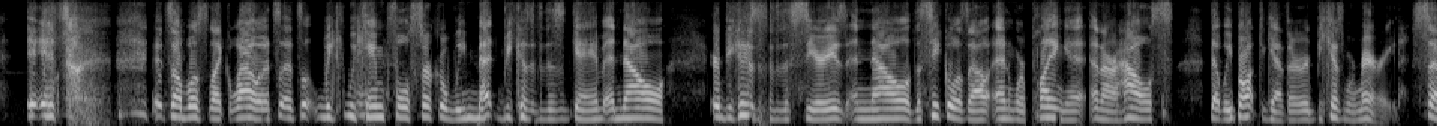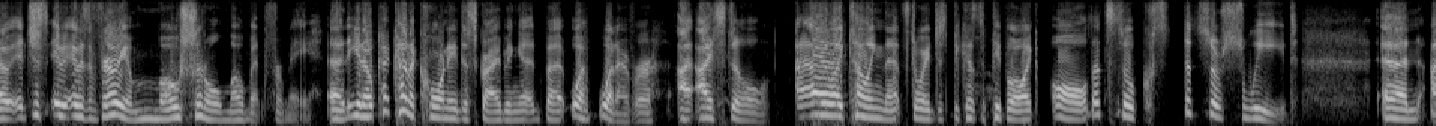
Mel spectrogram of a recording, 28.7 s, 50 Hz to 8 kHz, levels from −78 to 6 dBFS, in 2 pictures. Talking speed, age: 185 wpm, 30-49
